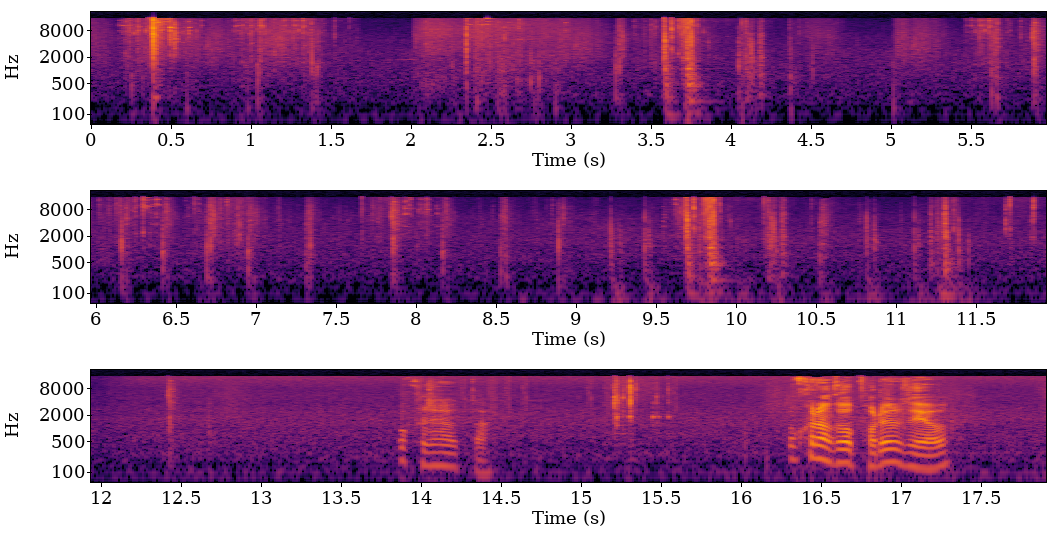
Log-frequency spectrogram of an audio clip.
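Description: Footsteps patter quickly across hard floors and stairs.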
